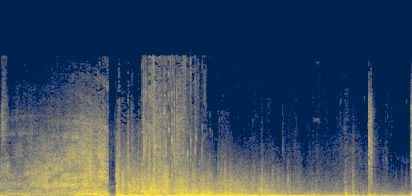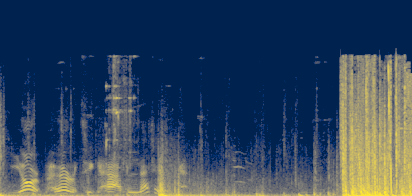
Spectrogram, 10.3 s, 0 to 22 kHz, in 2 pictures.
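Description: Rapid gunfire and bursts of shooting in a Call of Duty Modern Warfare 3 multiplayer match on the Greece map, loud and continuous, with in-game voice callouts and radio chatter over it.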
